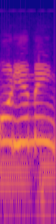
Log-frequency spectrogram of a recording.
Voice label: what do you mean, male; questions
